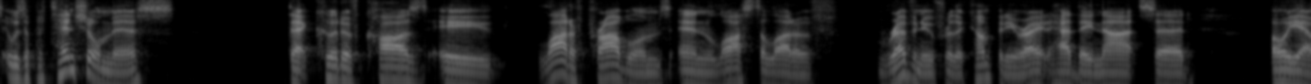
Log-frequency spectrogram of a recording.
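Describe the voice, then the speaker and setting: A man's voice: fairly low pitch, fairly bright tone, dry recording, clean studio sound. A man co-hosting a podcast, talking in a loose, rambling way with frequent restarts. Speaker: podcast co-host. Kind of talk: casual podcast chat.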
